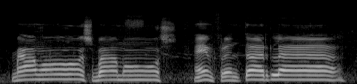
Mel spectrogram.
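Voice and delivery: slow, grand movie-trailer voice; epic announcer voice. Acted. Dramatic slow hype speech.

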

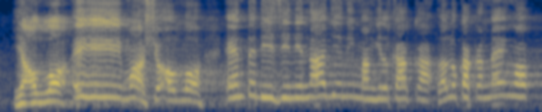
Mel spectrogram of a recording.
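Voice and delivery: high, loud, fervent sermon; ecstatic preaching. Real, not acted. Preacher describing God answering, high and loud. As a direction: let the joy of it ring out.

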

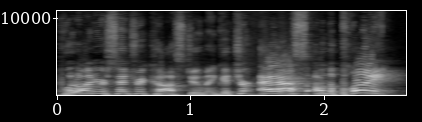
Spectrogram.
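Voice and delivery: mock yell. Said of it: "he yells the schizophrenia out".

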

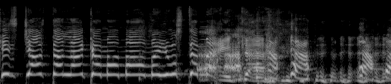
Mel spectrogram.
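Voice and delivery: hammed-up Italian accent, very high and loud; slow, exaggerated sing-out Italian accent. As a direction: belt out a cartoon Italian pizza man. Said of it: "turn up and be like".

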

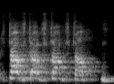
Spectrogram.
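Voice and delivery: mock urgent call to halt the car; imitating a president's sudden cry to stop; retold urgent shout. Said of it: "Kalam shouted".

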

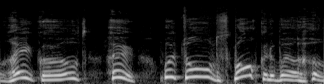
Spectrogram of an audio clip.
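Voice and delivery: hearty farmer with belly chuckles; jolly farmer. Acted. Farmer Barney greeting the girls, jolly and hearty. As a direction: boom it out like a folksy old farmer.

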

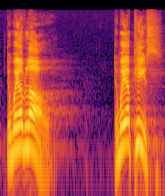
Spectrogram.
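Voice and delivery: fervent oratory; preaching. Real, not acted. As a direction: ring it out like a sermon. Preaching nonviolence.

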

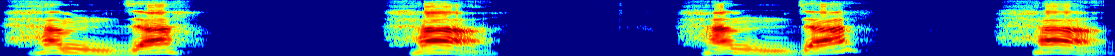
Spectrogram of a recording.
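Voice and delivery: হামজা said from the throat, then হ্যাঁ as a short sharp glottal ha; hamza demo. Shown as a demonstration. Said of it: "এটি এরকমভাবে উচ্চারণ হবে".

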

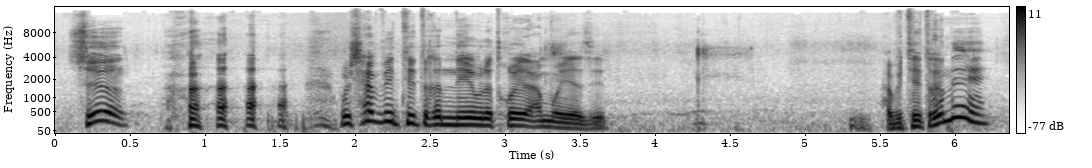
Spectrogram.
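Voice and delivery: ordinary talk, nothing marked

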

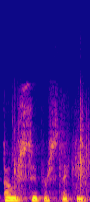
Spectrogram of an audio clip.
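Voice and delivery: ordinary talk, nothing marked

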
